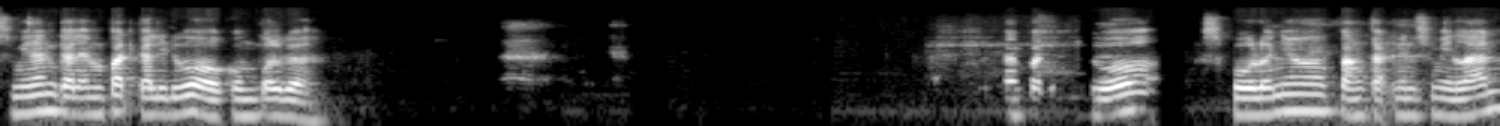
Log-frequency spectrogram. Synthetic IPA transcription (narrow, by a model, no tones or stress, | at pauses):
səmilank̬aliəmpat̪̚kaliduɔkumpʊlkah | ukampat̪̚kaliduɔ | sə̥poloɲəpaŋkat̪̚ŋɪnsəmilan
